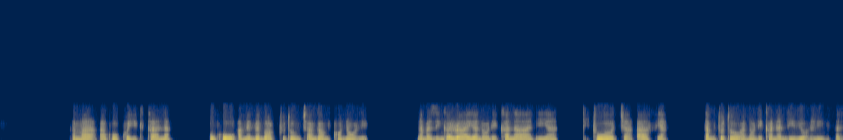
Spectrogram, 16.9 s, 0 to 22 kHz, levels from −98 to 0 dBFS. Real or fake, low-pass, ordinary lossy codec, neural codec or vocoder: fake; 5.4 kHz; Opus, 16 kbps; codec, 24 kHz, 0.5 kbps, DualCodec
